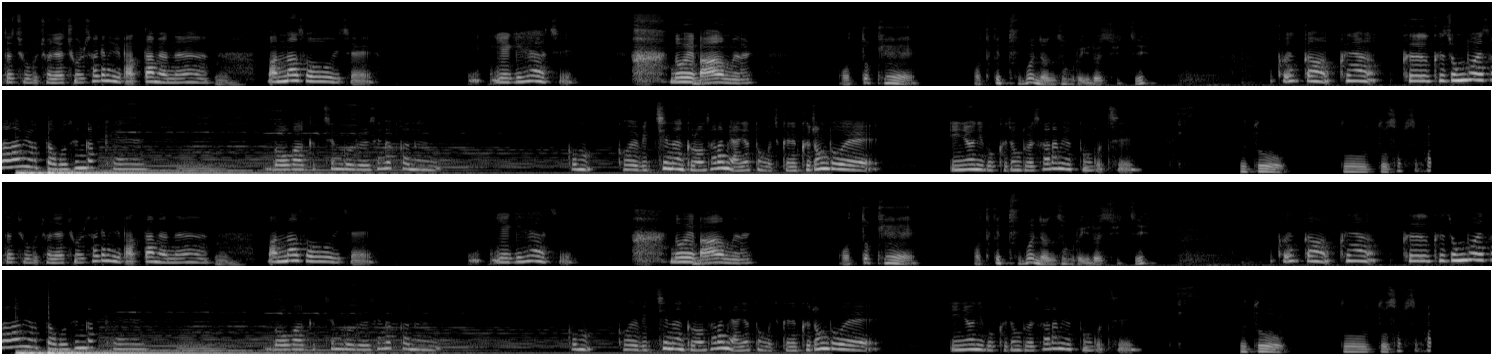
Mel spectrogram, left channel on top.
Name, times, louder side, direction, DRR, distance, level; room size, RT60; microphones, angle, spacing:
voice 1, 0.0-3.7 4.7-5.7 6.3-7.5 12.8-16.4 17.5-19.3 20.6-20.8 21.1-23.7 24.4-26.3, left 2 dB, 45° left, 1.2 m, -30 dB
voice 2, 8.4-9.2 9.7-11.5 16.6-17.3 27.3-27.8 28.3-29.2, equal, 5° right, 0.9 m, -37 dB
sound 1, 15.0-19.6 21.4-21.5, right 1 dB, 25° right, 0.7 m, -28 dB
sound 2, 15.8-23.3, left 1 dB, 15° left, 2.1 m, -49 dB
head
